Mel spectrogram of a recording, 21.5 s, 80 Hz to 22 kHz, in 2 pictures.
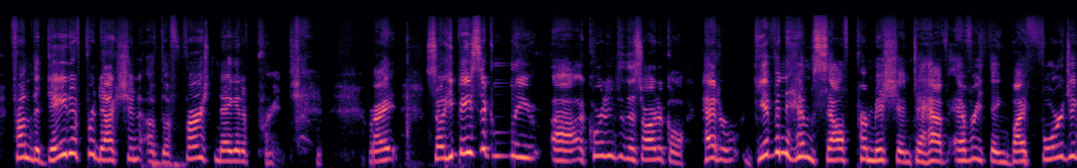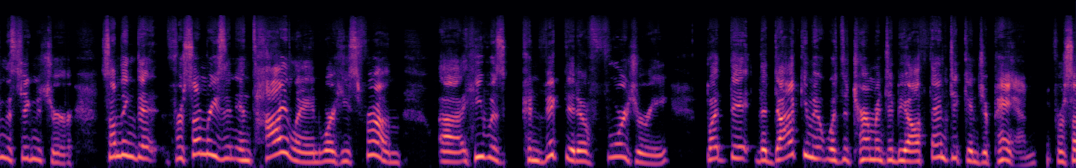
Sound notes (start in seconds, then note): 2.9 laughs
